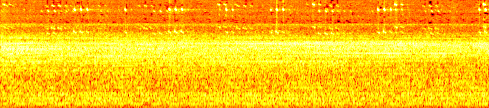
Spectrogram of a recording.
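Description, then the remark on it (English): Rapid, high-pitched cricket chirps repeat in quick bursts over a dense, steady electronic wash that stays loud and continuous throughout, with no voices. “And there's going to be the insect battle. The crickets and a storm.”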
